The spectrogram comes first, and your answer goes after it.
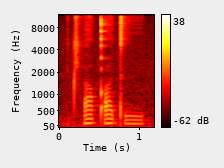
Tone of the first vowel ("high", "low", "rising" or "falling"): low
